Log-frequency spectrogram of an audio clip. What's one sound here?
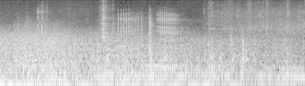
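A creaky door swings open.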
